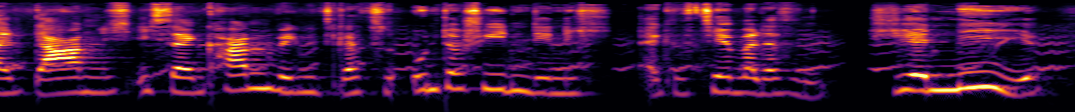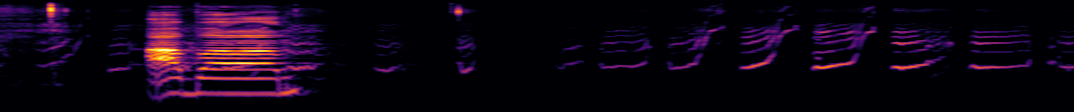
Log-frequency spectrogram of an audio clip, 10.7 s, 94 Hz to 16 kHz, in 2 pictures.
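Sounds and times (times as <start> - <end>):
speech: 0.0 - 5.4, 6.1 - 7.0
guinea pig squeaking in high rising whistles: 0.0 - 10.7.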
